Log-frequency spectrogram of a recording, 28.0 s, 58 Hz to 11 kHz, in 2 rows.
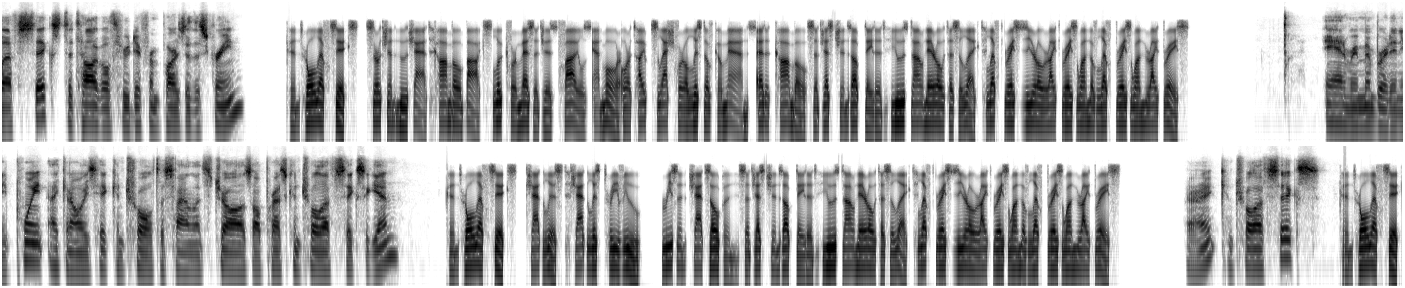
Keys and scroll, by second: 0.7 ctrl+F6.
